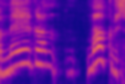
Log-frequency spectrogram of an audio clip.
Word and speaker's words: メーガン・マークル: はい、それで、誰と結婚したかっていうのは、メーガン・マークルさんっていうんですか読み方としては。そうですね。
